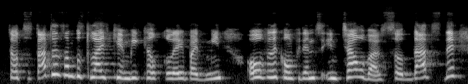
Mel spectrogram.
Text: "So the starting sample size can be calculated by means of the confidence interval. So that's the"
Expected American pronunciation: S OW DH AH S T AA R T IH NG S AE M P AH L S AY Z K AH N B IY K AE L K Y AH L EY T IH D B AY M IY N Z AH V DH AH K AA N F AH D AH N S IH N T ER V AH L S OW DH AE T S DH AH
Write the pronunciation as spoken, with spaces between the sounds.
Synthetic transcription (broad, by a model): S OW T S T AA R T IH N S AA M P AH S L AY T K AH N B IY K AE L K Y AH L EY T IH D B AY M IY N AH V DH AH K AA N F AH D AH N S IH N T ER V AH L S OW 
